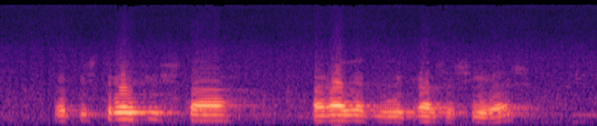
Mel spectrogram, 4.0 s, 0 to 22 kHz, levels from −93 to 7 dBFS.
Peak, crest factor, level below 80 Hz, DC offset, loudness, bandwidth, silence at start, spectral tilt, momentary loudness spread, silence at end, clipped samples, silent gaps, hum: -4 dBFS; 16 dB; -66 dBFS; under 0.1%; -20 LUFS; 18 kHz; 0.35 s; -7.5 dB/octave; 14 LU; 0.45 s; under 0.1%; none; none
